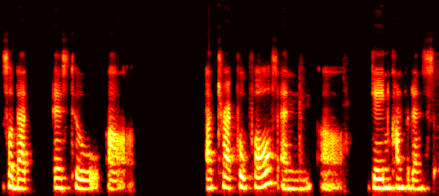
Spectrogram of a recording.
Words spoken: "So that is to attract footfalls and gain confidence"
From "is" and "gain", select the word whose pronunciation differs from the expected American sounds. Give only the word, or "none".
is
